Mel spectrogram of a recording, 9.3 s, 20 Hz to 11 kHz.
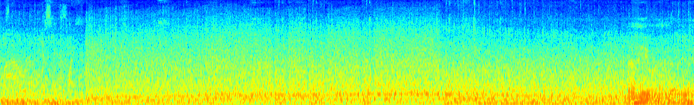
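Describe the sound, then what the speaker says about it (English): Drag racing engines roar steadily and loudly through an NHRA Championship Drag Racing video game scene, a constant heavy engine drone with a slowly rising and falling tone, briefly swelling near the end. "These engines hit decibel levels of 450 dB, which is as loud as a fighter jet."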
